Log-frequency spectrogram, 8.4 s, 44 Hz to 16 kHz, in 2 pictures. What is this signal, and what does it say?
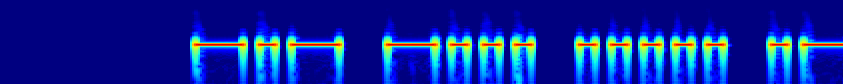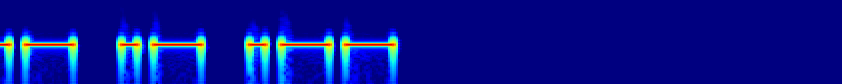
Morse code, heard as a keyed tone, about 15 wpm, 700 Hz. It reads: KB5WAW
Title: USA Call Signs - 6 Characters - Repeated 3x - 15wpm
